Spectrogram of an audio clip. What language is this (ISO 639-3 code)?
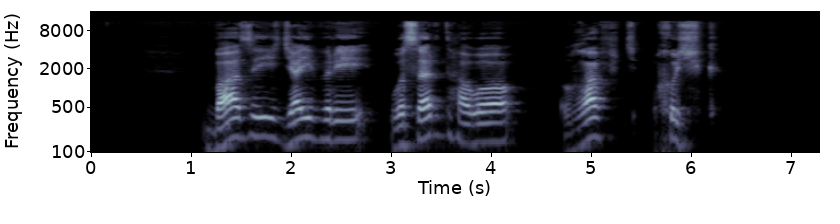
wbl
